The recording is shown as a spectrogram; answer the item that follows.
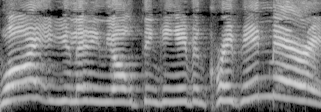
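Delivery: very loud, high-pitched, annoyed yelling. Scolding a viewer named Mary for letting old thinking return: yelling at viewers. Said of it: "I'm yelling at a lot of you here".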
